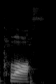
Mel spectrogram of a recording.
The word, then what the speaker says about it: Clough: I don't think his name is pronounced Clough, by the way. I've sort of butchered his name. Is it Clough, like rough?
